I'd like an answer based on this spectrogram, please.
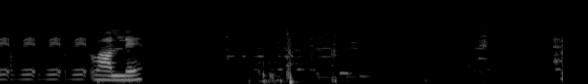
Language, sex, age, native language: Icelandic, male, 9, Icelandic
